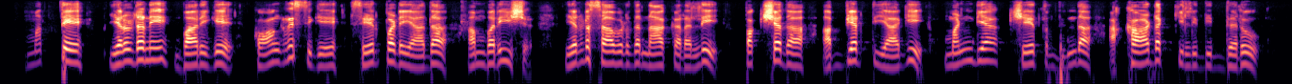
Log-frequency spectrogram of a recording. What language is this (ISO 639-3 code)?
kan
